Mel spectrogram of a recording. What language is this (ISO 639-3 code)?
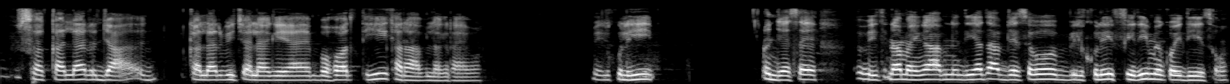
urd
